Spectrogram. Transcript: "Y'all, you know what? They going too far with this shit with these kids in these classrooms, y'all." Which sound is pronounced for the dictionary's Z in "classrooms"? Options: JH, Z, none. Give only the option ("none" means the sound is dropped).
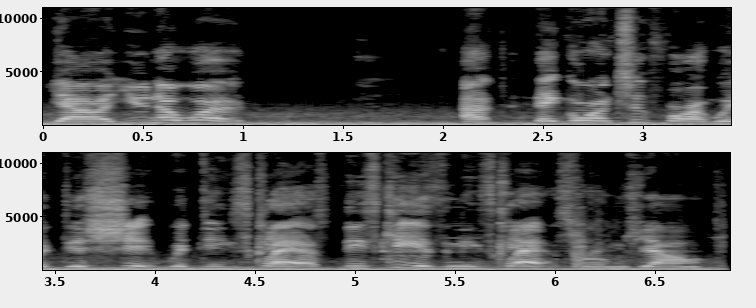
Z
